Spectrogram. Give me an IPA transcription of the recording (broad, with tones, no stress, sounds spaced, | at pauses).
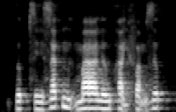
t̪ ə˨˩ p̚ s e̤˨˩ z a˦˥ t̚ m ɨ̰˧˨ ə̯ m aː˧ l ə˨˦ w h a̰˧˨ j f a̰˧˨ m z ə˦˥ p̚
